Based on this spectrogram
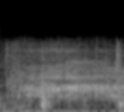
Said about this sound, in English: All right, shut that door.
